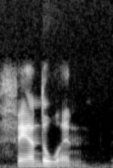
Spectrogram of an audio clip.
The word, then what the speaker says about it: Phandalin: And In Volo's, Volo's, Wake takes place um, at first in the town of Phandalin, if I'm pronouncing that correctly.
